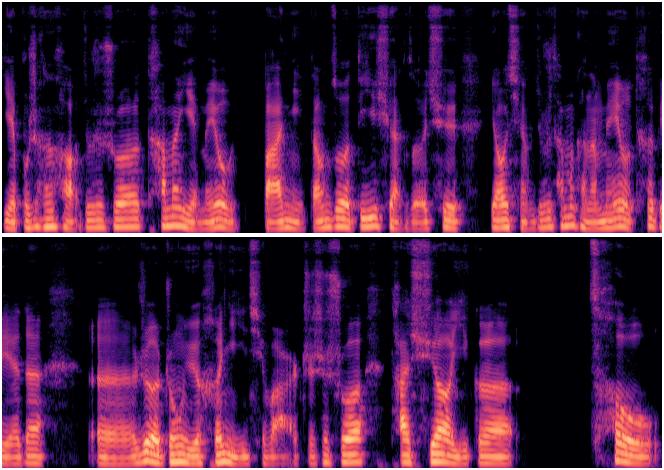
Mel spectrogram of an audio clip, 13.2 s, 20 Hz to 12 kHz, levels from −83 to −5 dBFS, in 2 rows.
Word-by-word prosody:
也 100 Hz, -3 st, 0 dB
不 100 Hz, -, -6 dB
是 115 Hz, -, -3 dB
很 115 Hz, +1 st, +1 dB
好， 115 Hz, -, -2 dB
就 105 Hz, -2 st, -4 dB
是 110 Hz, -, -1 dB
说 115 Hz, +2 st, +1 dB
他 120 Hz, +2 st, -5 dB
们 130 Hz, 0 st, +2 dB
也 100 Hz, -5 st, 0 dB
没 90 Hz, +1 st, -5 dB
有 105 Hz, -3 st, 0 dB, 0.2 s
把 95 Hz, 0 st, +2 dB
你 100 Hz, -3 st, -2 dB
当 100 Hz, +4 st, -2 dB
做 115 Hz, -1 st, +2 dB
第 115 Hz, +4 st, -2 dB
1 125 Hz, -, +3 dB
选 95 Hz, -7 st, -4 dB
择 90 Hz, +1 st, -5 dB
去 95 Hz, +1 st, -3 dB, 0.3 s
邀 110 Hz, 0 st, +3 dB
请， 95 Hz, -4 st, -7 dB
就 105 Hz, -, -6 dB
是 115 Hz, -, -2 dB
他 125 Hz, +2 st, -7 dB
们 135 Hz, -, -1 dB
可 115 Hz, -5 st, -4 dB
能 90 Hz, 0 st, -3 dB
没 105 Hz, +3 st, 0 dB
有 115 Hz, -4 st, +1 dB
特 125 Hz, -, -5 dB
别 95 Hz, -3 st, -2 dB
地， 100 Hz, 0 st, -1 dB, 0.5 s
呃， 90 Hz, -1 st, -1 dB
热 115 Hz, +1 st, +6 dB
衷 115 Hz, -1 st, +4 dB
于 100 Hz, 0 st, +3 dB
和 100 Hz, +3 st, 0 dB
你 110 Hz, -6 st, +3 dB
一 -, -, -1 dB
起 95 Hz, 0 st, -8 dB
玩 90 Hz, -1 st, -4 dB
儿， -, -, -8 dB
只 95 Hz, -, -9 dB
是 95 Hz, +4 st, -6 dB
说 110 Hz, +2 st, +4 dB, 0.2 s
他 110 Hz, 0 st, +3 dB
需 105 Hz, +4 st, -1 dB
要 115 Hz, -3 st, +8 dB
一 95 Hz, -1 st, -1 dB
个， 95 Hz, -1 st, +1 dB, 0.7 s
凑 105 Hz, -8 st, +1 dB
105 Hz, 240 characters per minute, -22 LUFS, 95-115 Hz, 0.7 s, 要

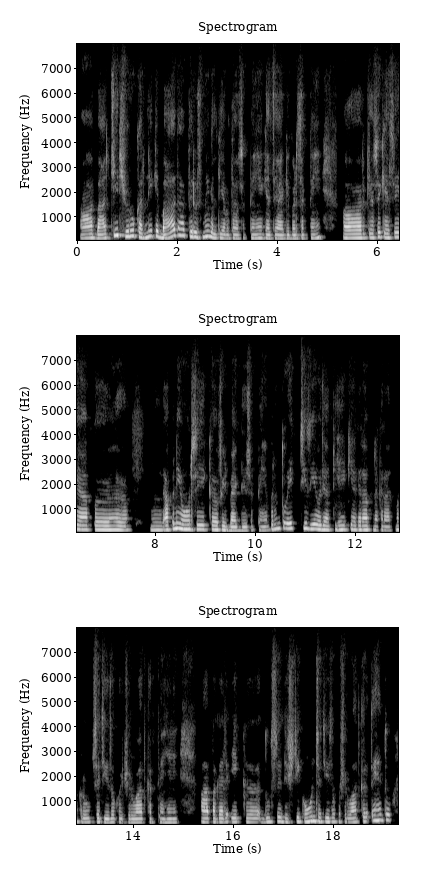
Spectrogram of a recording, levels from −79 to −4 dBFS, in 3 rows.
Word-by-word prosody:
और 155 Hz, +2 st, +4 dB
बातचीत 155 Hz, -, +3 dB
शुरू 215 Hz, +2 st, +4 dB
करने 175 Hz, +5 st, +2 dB
के 220 Hz, -, +3 dB
बाद 210 Hz, -, +1 dB
आप 250 Hz, -1 st, +1 dB
फिर 205 Hz, -1 st, +4 dB
उसमें 190 Hz, +4 st, +1 dB
गलतियाँ 150 Hz, -4 st, -1 dB
बता 140 Hz, 0 st, -3 dB
सकते 145 Hz, 0 st, -8 dB
हैं 150 Hz, +1 st, -2 dB
कैसे 140 Hz, 0 st, -2 dB
आगे 135 Hz, +1 st, -3 dB
बढ़ 135 Hz, 0 st, -3 dB
सकते 140 Hz, +2 st, -7 dB
हैं, 165 Hz, +4 st, -3 dB, 0.4 s
और 155 Hz, +1 st, +5 dB
कैसे-कैसे 170 Hz, +1 st, 0 dB
आप 165 Hz, 0 st, 0 dB
अ, 160 Hz, -1 st, +3 dB, 0.4 s
हुँ 155 Hz, 0 st, -1 dB
अपनी 205 Hz, +6 st, +4 dB
ओर 180 Hz, -1 st, +5 dB
से 175 Hz, +1 st, +1 dB
एक 170 Hz, 0 st, -4 dB, 0.2 s
फ़ीडबैक 140 Hz, -3 st, +1 dB
दे 135 Hz, 0 st, -2 dB
सकते 145 Hz, +1 st, -12 dB
हैं। 140 Hz, +1 st, -5 dB
परंतु 210 Hz, +5 st, -1 dB
एक 210 Hz, 0 st, +2 dB
चीज़ 215 Hz, -3 st, 0 dB
ये 190 Hz, -, +4 dB
हो 180 Hz, -2 st, +4 dB
जाती 160 Hz, 0 st, 0 dB
है 165 Hz, +1 st, +1 dB
कि -, -, -4 dB
अगर 160 Hz, 0 st, 0 dB
आप 160 Hz, 0 st, +3 dB
नकारात्मक 145 Hz, +2 st, -5 dB
रूप 150 Hz, 0 st, -4 dB
से 155 Hz, -, +1 dB
चीज़ों 140 Hz, 0 st, 0 dB
को 145 Hz, -, -8 dB
शुरुआत 140 Hz, -2 st, -1 dB
करते 140 Hz, +1 st, -9 dB
हैं, 135 Hz, 0 st, -3 dB, 0.5 s
आप 150 Hz, 0 st, +2 dB
अगर 150 Hz, +1 st, 0 dB
एक 155 Hz, -1 st, -5 dB, 0.4 s
दूसरे 160 Hz, +3 st, -2 dB
दृष्टिकोण 160 Hz, +4 st, 0 dB
से 170 Hz, -, 0 dB
चीज़ों 160 Hz, 0 st, -1 dB
को 160 Hz, -, -9 dB
शुरुआत 150 Hz, 0 st, -3 dB
करते 175 Hz, +3 st, -4 dB
हैं 215 Hz, +1 st, +2 dB
तो 225 Hz, -1 st, -2 dB
155 Hz, 190 wpm, -23 LUFS, 145-175 Hz, 0.5 s, और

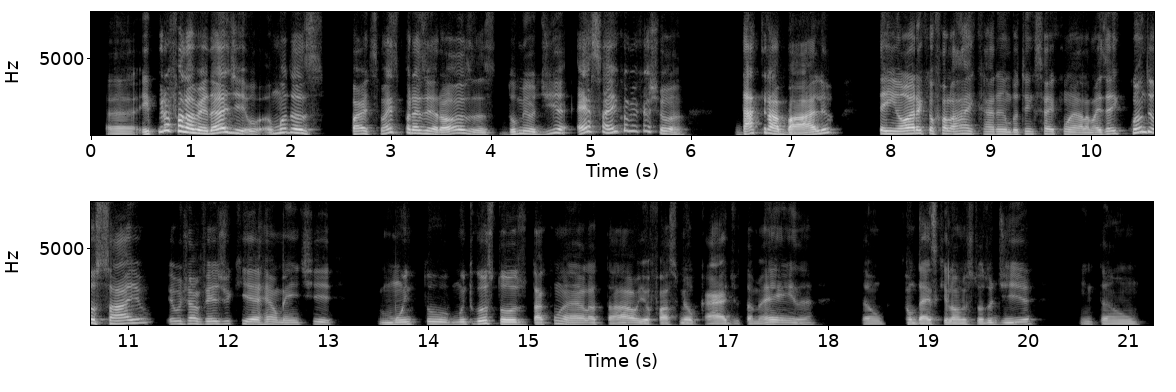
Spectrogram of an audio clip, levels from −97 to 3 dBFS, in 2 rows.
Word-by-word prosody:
hã, 100 Hz, -1 st, -4 dB
e 160 Hz, -, +2 dB
pra 375 Hz, +6 st, +2 dB
falar 340 Hz, -7 st, +8 dB
a -, -, +10 dB
verdade 215 Hz, +2 st, +6 dB
u -, -, -3 dB
uma 225 Hz, +4 st, 0 dB
das 220 Hz, -3 st, +3 dB, 0.3 s
partes 175 Hz, +1 st, -1 dB
mais 235 Hz, +8 st, -2 dB
prazerosas 185 Hz, -, +2 dB
do 145 Hz, -, -3 dB
meu 175 Hz, -4 st, 0 dB
dia 205 Hz, -, -2 dB
é 300 Hz, -, +3 dB
sair 270 Hz, -3 st, -1 dB
com 375 Hz, -, -7 dB
a -, -, -4 dB
minha 345 Hz, -2 st, -5 dB
cachorra, 320 Hz, -2 st, -3 dB, 0.5 s
dá -, -, +5 dB
trabalho, 175 Hz, -, +4 dB, 0.4 s
tem 175 Hz, -2 st, +3 dB
hora 190 Hz, +4 st, +7 dB
que 200 Hz, -, -7 dB
eu 190 Hz, -, +2 dB
falo: 185 Hz, -3 st, 0 dB
"Ai, 180 Hz, +1 st, -1 dB
caramba, 150 Hz, -4 st, -3 dB
eu 140 Hz, -, -6 dB
tenho 165 Hz, -1 st, -6 dB
que 160 Hz, -, -20 dB
sair 160 Hz, -2 st, 0 dB
com 155 Hz, -1 st, -4 dB
ela", 125 Hz, -3 st, -2 dB
mas 140 Hz, +3 st, -2 dB
aí, 175 Hz, +2 st, 0 dB
quando 240 Hz, +10 st, +1 dB
eu 225 Hz, -, +5 dB
saio, 220 Hz, +4 st, -2 dB
eu 170 Hz, +1 st, -8 dB
já 180 Hz, +1 st, -3 dB
vejo 165 Hz, +2 st, -5 dB
que 175 Hz, -1 st, -8 dB
é 150 Hz, -, +3 dB
realmente 135 Hz, -1 st, -8 dB, 0.4 s
muito, 145 Hz, +3 st, -4 dB
muito 145 Hz, +3 st, -7 dB
gostoso 150 Hz, -7 st, +2 dB
tá 115 Hz, -4 st, -1 dB
com 155 Hz, +8 st, -8 dB
ela, 130 Hz, -3 st, -3 dB
tal, 120 Hz, +3 st, -4 dB
e -, -, -3 dB
eu 105 Hz, -, 0 dB
faço 110 Hz, 0 st, -6 dB
meu 110 Hz, -1 st, -2 dB
cardio 105 Hz, -2 st, -5 dB
também, 125 Hz, +6 st, -5 dB
né, 115 Hz, +3 st, -12 dB, 0.4 s
então 100 Hz, -1 st, -10 dB, 0.2 s
são 110 Hz, -1 st, -4 dB
10 105 Hz, 0 st, -1 dB
km 110 Hz, -1 st, -3 dB
todo 115 Hz, +3 st, -4 dB
dia. 135 Hz, +4 st, -6 dB, 0.4 s
Então, 105 Hz, -1 st, -9 dB
150 Hz, 190 wpm, -23 LUFS, 125-190 Hz, 0.5 s, a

